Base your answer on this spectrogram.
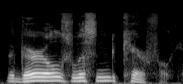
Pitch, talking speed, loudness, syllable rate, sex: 150 Hz, 130 wpm, -15 LUFS, 5.8 syllables/s, male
